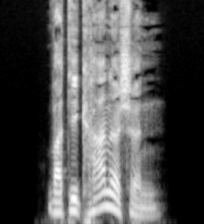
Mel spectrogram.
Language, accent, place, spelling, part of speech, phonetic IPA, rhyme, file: German, Germany, Berlin, vatikanischen, adjective, [vatiˈkaːnɪʃn̩], -aːnɪʃn̩, De-vatikanischen.ogg
- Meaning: inflection of vatikanisch: 1. strong genitive masculine/neuter singular 2. weak/mixed genitive/dative all-gender singular 3. strong/weak/mixed accusative masculine singular 4. strong dative plural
